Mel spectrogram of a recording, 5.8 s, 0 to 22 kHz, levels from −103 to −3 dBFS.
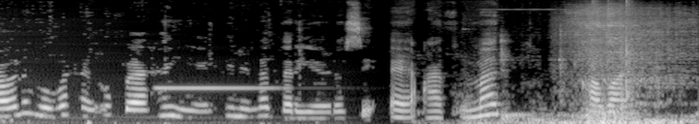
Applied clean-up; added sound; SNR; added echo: classical method spectral subtraction.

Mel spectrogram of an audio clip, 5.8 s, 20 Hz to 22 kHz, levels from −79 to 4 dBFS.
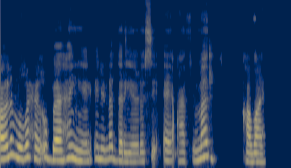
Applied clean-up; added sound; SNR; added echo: neural mask model Resemble Enhance denoiser.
